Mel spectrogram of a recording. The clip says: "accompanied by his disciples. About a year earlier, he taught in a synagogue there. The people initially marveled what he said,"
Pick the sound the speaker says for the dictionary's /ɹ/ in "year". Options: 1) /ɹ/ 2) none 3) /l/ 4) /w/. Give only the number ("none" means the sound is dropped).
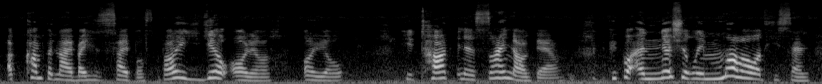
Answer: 3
